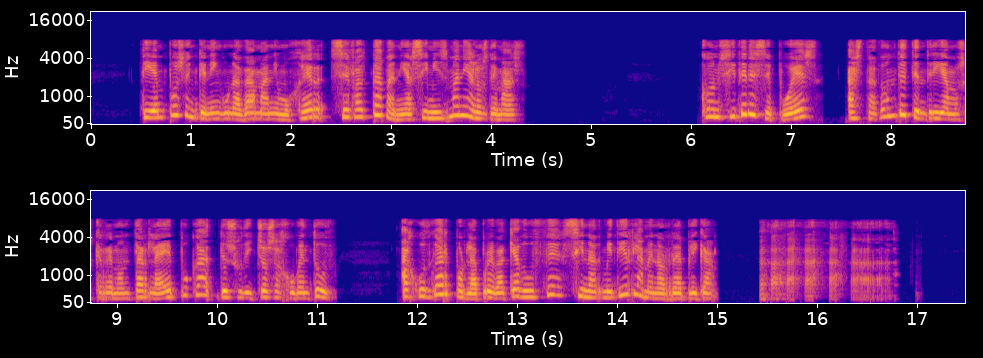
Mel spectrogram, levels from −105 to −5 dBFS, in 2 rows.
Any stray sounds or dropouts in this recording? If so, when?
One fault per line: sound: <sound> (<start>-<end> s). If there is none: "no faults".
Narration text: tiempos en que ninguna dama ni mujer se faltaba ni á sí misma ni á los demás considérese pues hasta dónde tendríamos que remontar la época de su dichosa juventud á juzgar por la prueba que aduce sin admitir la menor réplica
sound: laugh (15.4-17.0 s)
